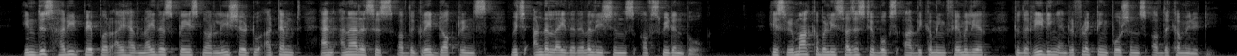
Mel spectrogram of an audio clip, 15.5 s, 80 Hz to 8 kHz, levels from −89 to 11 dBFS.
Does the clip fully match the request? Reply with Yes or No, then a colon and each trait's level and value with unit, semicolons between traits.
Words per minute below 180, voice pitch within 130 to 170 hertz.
Yes: average, 155 wpm; medium, 140 Hz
